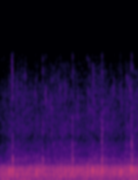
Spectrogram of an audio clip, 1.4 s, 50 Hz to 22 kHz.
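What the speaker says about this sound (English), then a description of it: "let the claps keep rolling, ladies and gentlemen" Audience applause at the Bio Asia 2025 award ceremony at HICC, as the Genome Valley Excellence Award 2025 is presented: a steady, dense patter of many hands clapping, moderately loud and continuous, with no one talking over it.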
